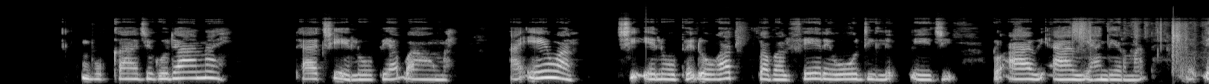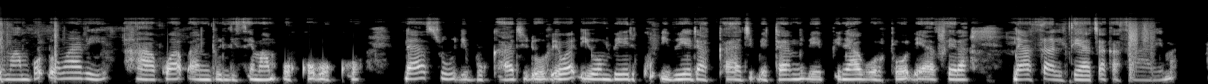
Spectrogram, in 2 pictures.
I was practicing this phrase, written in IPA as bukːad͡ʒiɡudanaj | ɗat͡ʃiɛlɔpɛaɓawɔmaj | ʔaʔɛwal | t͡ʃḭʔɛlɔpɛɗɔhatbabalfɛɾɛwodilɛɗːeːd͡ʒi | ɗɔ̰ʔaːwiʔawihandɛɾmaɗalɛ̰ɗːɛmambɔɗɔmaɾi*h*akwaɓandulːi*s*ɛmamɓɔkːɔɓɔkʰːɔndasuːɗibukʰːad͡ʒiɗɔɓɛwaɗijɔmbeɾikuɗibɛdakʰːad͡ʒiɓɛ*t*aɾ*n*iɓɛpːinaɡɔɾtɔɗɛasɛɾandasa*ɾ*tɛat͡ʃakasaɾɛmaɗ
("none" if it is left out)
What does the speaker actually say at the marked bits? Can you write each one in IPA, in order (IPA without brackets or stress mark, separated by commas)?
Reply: h, s, t, n, l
